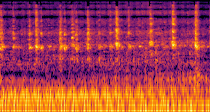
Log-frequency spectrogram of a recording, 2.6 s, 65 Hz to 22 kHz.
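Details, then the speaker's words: 2010 Ram Sport at 183,000 km that needs an engine, with suspected bottom-end noise and serious knocking. A sharp metallic knock about three times a second rides over a rough idle; the cause is suspected, not confirmed. "It's got some serious knocking going on. I think I'm gonna go help push."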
